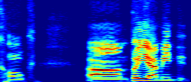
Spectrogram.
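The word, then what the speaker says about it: Koch: brothers yeah or yeah it's either pronounced cotch or Coke I've heard kooch um but yeah I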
